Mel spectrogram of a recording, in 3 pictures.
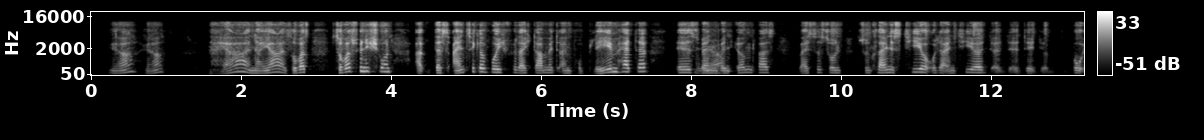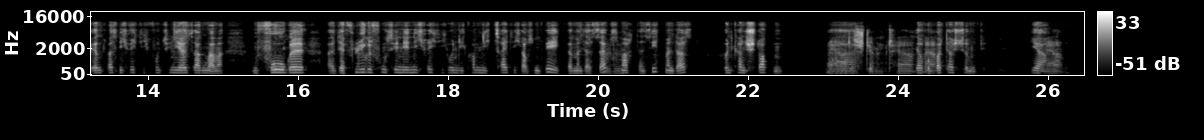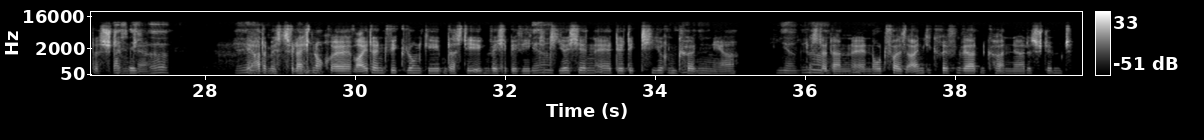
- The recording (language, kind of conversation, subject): German, unstructured, Was fasziniert dich an neuen Erfindungen?
- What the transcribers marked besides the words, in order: other background noise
